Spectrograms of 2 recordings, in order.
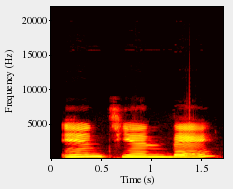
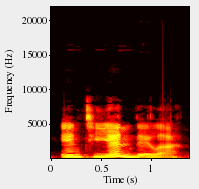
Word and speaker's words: entiende: This is a syllable that is emphasized. Entiende. Entien. Actually, that's 2. So let me not underline this. Entiende. So here I'm accenting the E to keep the original stress.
